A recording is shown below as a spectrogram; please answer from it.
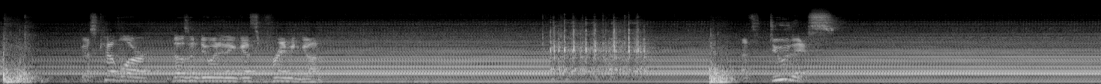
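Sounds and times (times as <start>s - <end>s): steady multi-tone hum: 0.0s - 11.0s
rapid clicking and rattling: 5.4s - 6.6s.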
